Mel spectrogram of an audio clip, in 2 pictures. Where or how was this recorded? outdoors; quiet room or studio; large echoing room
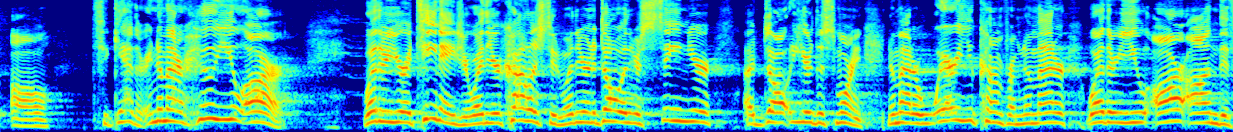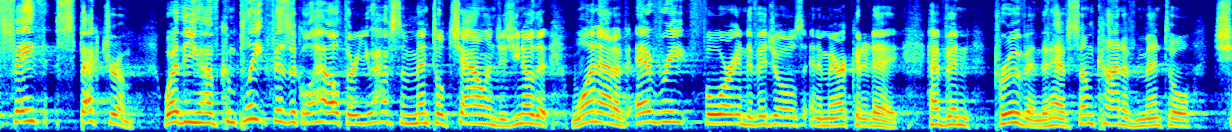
large echoing room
